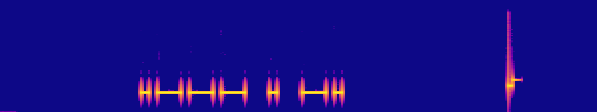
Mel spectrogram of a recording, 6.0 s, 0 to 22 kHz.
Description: Morse code, heard as a keyed tone, about 15 wpm, 700 Hz. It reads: JEN
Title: USA Common Names - 15wpm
